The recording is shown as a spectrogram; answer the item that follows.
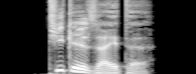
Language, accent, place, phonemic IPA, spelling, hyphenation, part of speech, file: German, Germany, Berlin, /ˈtiːtl̩ˌzaɪ̯tə/, Titelseite, Ti‧tel‧sei‧te, noun, De-Titelseite.ogg
- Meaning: front page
